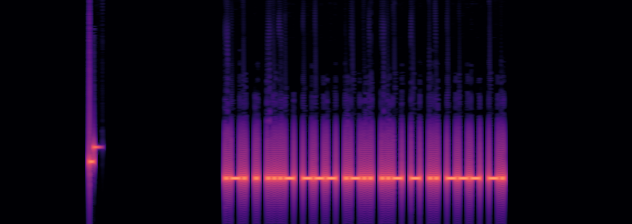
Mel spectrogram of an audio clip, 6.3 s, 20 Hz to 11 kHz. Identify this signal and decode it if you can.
Morse code, heard as a keyed tone, about 40 wpm, 700 Hz. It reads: REVOLUTION
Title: Top 1751-2000 Words 40wpm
